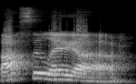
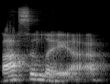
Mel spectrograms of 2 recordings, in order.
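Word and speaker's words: βασιλεία: a herb here um this is vasa it's not basil so don't but the letters are basil so beta alpha sigma yoda lambda epsilon oda alpha basalea bacilla by the way all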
